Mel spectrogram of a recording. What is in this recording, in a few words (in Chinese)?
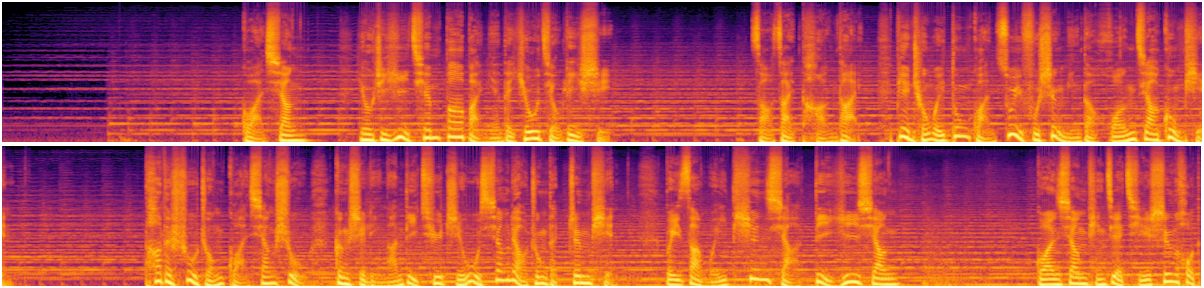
男, 大气汇报; 香-聚大岭山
